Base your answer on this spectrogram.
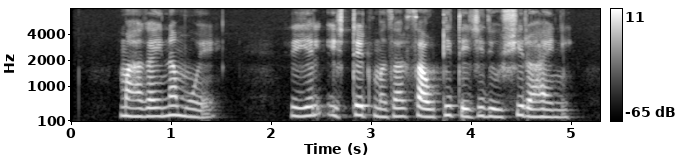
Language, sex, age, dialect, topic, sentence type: Marathi, female, 25-30, Northern Konkan, banking, statement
